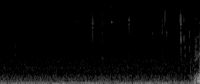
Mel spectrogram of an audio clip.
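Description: Faint clicks and rustles of a black steel link watch bracelet handled in the fingers as the watch is turned over, with a few clicks near the end, over a low steady hum.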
